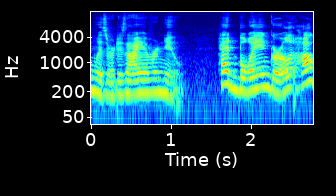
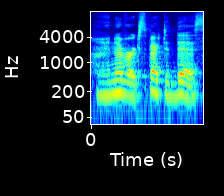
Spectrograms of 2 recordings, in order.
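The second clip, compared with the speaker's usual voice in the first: low, anxious, worried voice; 4 semitones lower than usual. Narrator reading a character's reply to a boy's urgent question, in a low, worried voice. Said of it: "he said in a low, worried voice".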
